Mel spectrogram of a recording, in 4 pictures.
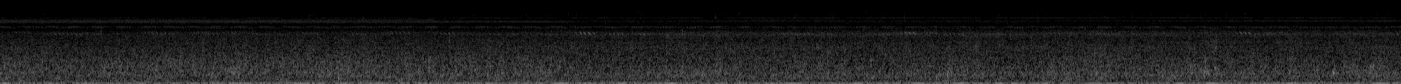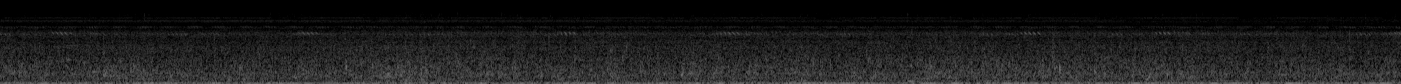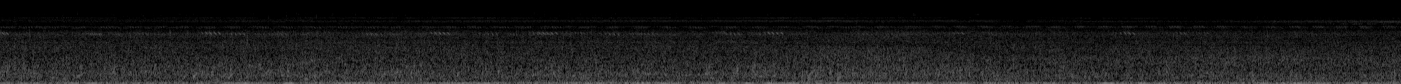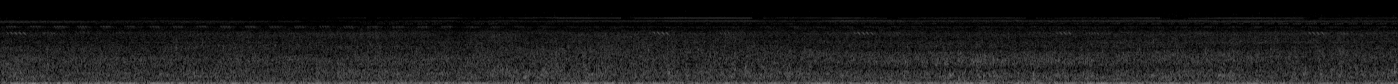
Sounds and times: water 0:00.0 - 0:56.0
Insects sounds 0:31.5 - 0:56.0

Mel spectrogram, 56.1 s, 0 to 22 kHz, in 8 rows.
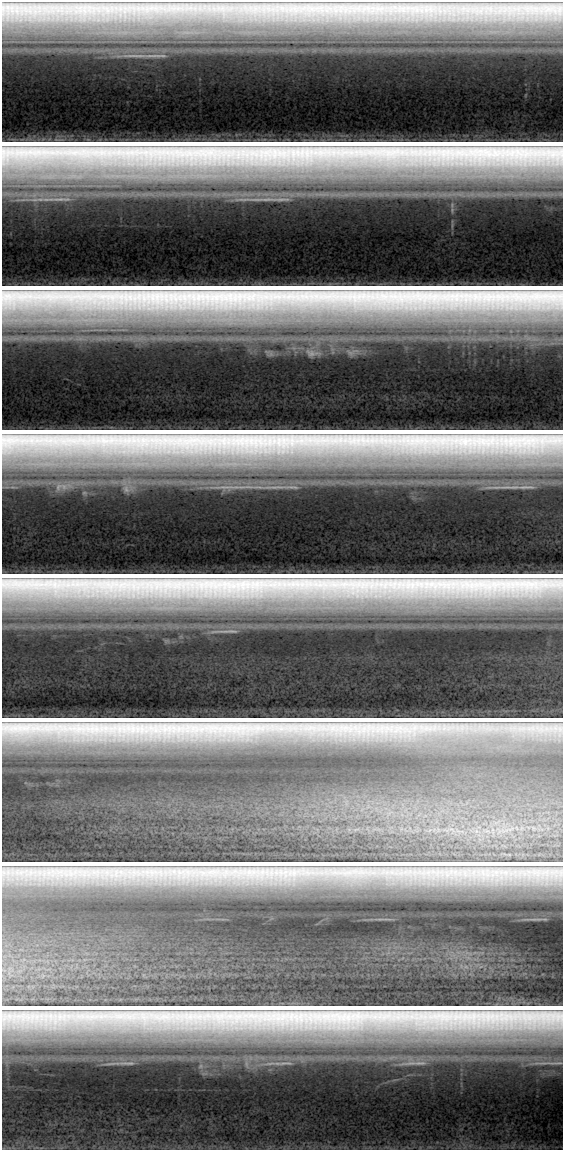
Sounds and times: Cicada sound 0:26.2 - 0:55.2
traffic sound 0:27.6 - 0:52.0

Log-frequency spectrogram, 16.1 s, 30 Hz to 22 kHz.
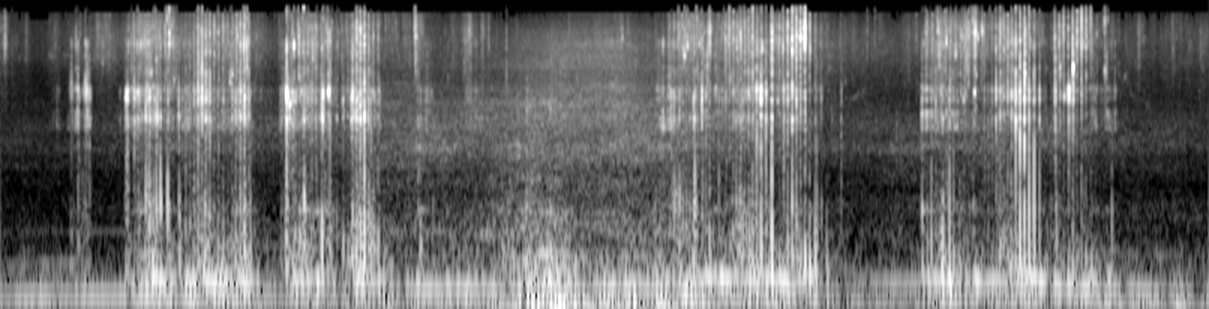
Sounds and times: bird bath 0:00.8 - 0:06.4
bird bath 0:08.7 - 0:15.2

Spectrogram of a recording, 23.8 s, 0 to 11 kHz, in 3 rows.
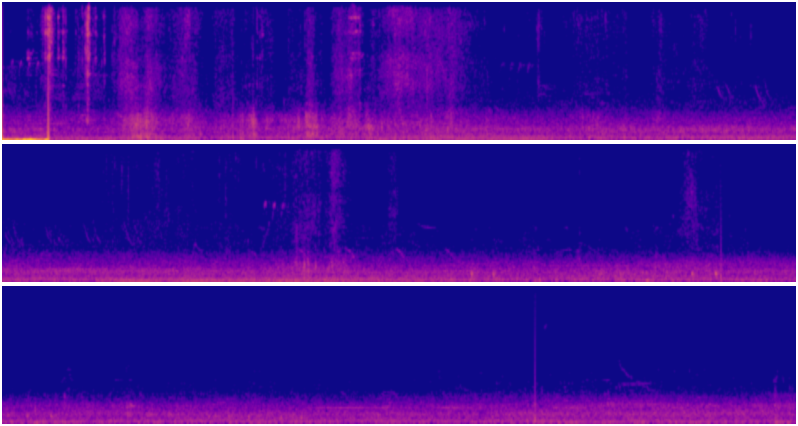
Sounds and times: small amount of wind seepage 0:00.0 - 0:04.6
river 0:00.0 - 0:23.8

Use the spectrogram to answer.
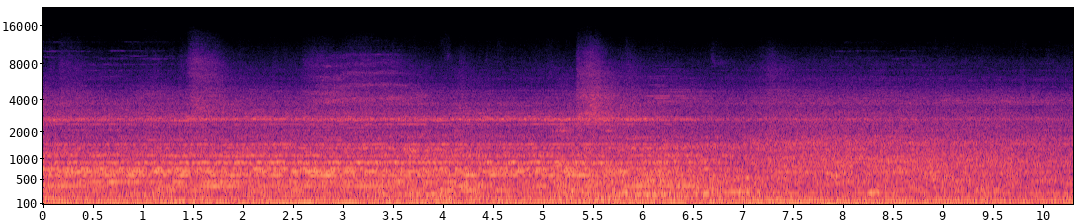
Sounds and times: deep ventilaltion hum 0:00.0 - 0:10.3

